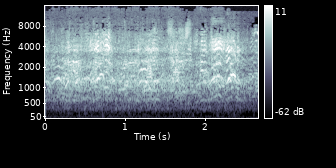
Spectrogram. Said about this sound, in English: There's always something to listen for, signs of life, geese flying overhead, like these snow geese.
